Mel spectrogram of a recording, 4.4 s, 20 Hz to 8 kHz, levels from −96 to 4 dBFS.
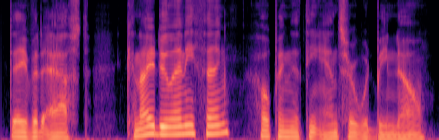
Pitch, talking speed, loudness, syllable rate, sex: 110 Hz, 165 wpm, -19 LUFS, 5.3 syllables/s, male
